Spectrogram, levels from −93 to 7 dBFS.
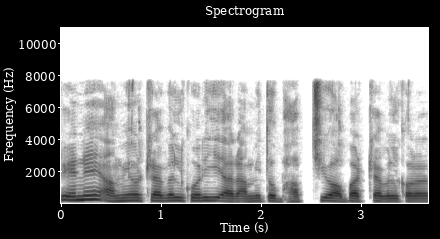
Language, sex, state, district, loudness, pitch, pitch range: Bengali, male, West Bengal, North 24 Parganas, -16 LUFS, 170 Hz, 155-185 Hz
